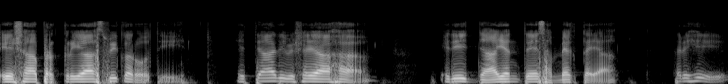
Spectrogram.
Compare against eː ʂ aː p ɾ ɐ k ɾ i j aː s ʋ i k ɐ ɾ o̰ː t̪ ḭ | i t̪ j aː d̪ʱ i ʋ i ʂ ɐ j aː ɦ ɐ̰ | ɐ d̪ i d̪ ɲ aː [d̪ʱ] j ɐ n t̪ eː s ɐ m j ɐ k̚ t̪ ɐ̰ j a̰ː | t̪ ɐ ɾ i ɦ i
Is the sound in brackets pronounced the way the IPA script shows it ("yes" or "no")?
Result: no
